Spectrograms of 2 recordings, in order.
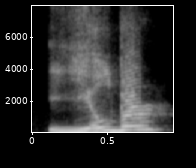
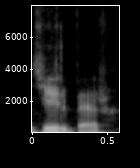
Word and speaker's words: Yilber: don't say this right is it y yilber Diaz I guess it would be yilber Gilberts is he like Dominican per or something because the way they do it they they phonetically spell the names out so that you're going to see a lot of Y but with the Y and stuff like that so it should be yilber so I'm guessing the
